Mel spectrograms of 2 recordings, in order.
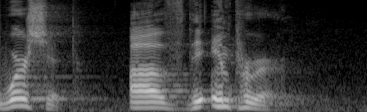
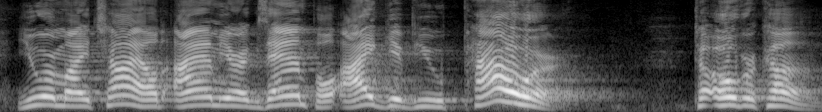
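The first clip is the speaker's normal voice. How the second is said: forceful declaration; 7 dB louder than usual. Acted. Preacher voicing Jesus' promise.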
